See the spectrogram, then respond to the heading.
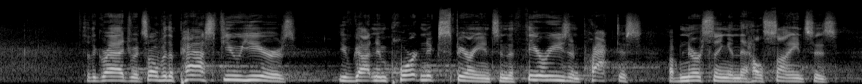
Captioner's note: applause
